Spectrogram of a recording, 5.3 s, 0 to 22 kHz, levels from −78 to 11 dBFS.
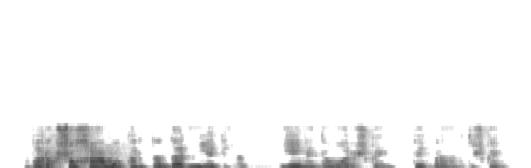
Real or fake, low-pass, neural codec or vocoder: fake; 5.4 kHz; codec, 16 kHz, 16 kbps, FreqCodec, larger model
